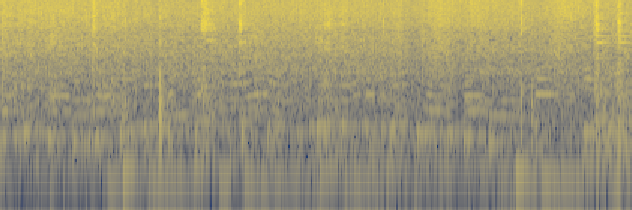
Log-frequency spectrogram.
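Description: Loud, continuous sizzling of vegetables with ginger paste frying in a pan, with scraping stirs and occasional clinks.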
